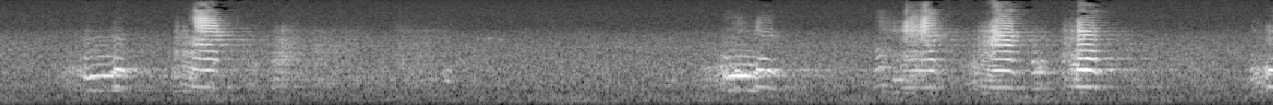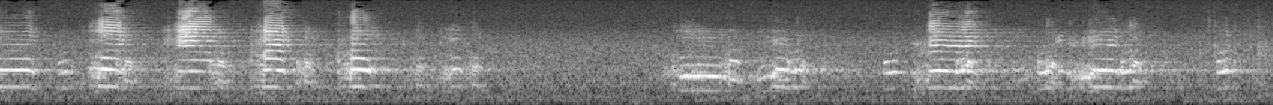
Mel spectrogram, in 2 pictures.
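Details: Several Canada geese squabble, with bursts of rapid, overlapping harsh honks and cackles coming in clusters with brief pauses, loud and agitated throughout.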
